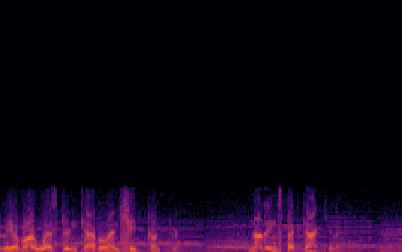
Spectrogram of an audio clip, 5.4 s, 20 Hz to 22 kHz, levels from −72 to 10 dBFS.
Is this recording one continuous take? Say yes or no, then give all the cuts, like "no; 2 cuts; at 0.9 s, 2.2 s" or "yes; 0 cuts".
no; 1 cut; at 3.1 s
